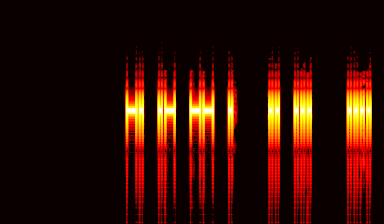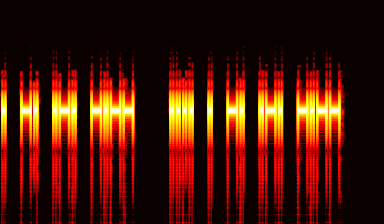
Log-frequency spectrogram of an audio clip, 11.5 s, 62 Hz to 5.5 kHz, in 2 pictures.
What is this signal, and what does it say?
Morse code, heard as a keyed tone, about 25 wpm, spaced as for 20 wpm, 600 Hz. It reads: NAME IS HENRY HENRY
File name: QSO102 20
